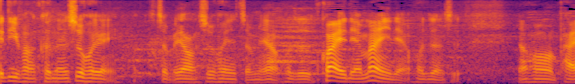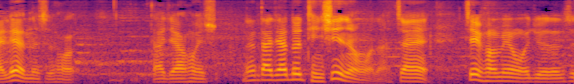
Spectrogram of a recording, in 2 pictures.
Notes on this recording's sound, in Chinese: 2021年6月5日北京疆近酒现场录音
